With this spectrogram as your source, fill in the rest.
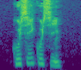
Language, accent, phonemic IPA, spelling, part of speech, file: French, France, /ku.si.ku.si/, couci-couci, adverb, LL-Q150 (fra)-couci-couci.wav
- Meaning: not bad, so-so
